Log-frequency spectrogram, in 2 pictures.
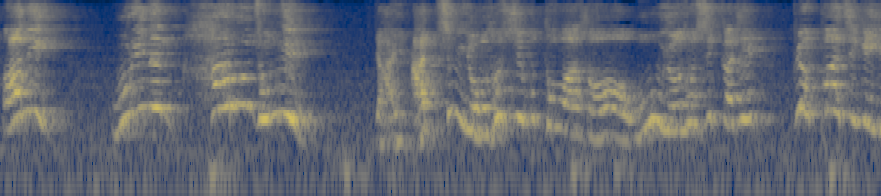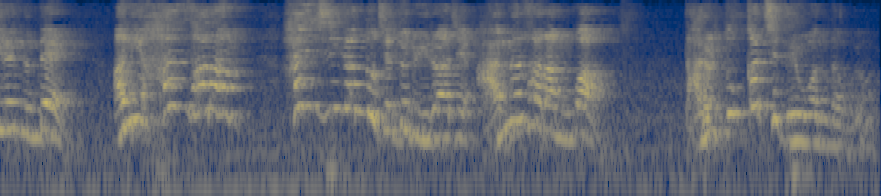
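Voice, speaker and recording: A man voicing indignant day laborers, adult men complaining loudly about their unfair pay. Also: extremely high pitch, sing-song, a little fast, slight background noise. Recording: echoey room, mic far off.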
